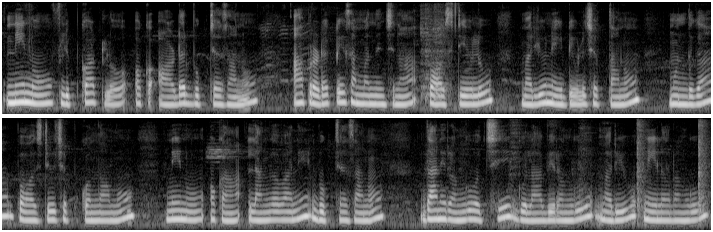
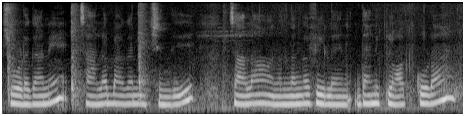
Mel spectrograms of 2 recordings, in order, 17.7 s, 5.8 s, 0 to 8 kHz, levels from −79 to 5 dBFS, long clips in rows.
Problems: background sounds at intervals, background conversations at intervals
